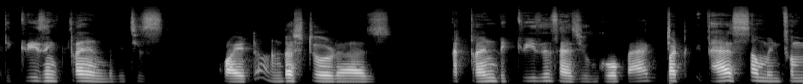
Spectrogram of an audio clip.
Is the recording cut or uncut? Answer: uncut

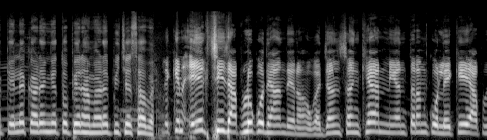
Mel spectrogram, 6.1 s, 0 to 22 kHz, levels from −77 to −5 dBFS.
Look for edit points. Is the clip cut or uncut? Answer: cut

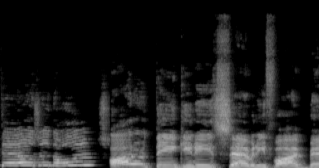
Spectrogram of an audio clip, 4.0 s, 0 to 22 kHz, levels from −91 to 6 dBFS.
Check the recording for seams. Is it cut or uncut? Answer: uncut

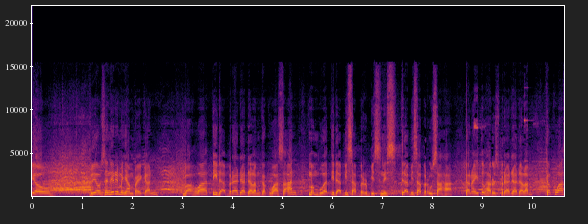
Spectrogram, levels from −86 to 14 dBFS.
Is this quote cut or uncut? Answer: uncut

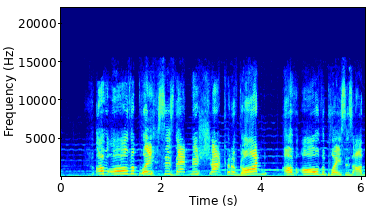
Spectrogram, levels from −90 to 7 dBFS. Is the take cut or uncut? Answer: uncut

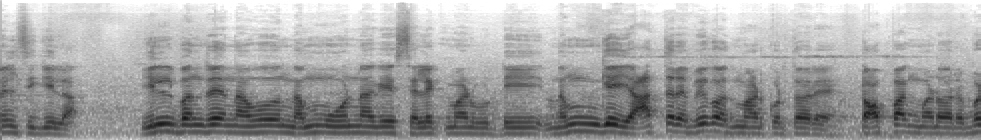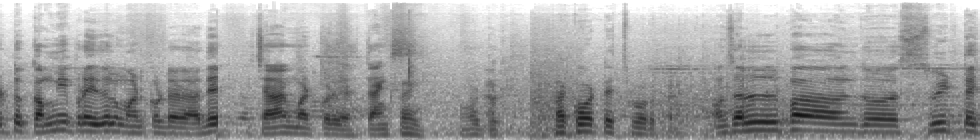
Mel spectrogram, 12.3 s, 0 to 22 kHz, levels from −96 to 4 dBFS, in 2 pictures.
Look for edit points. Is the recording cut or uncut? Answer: cut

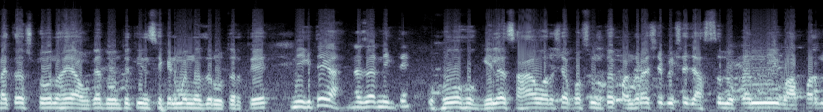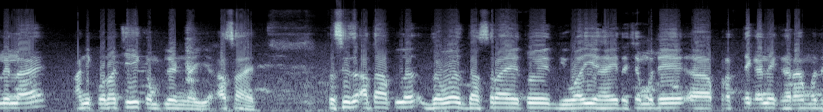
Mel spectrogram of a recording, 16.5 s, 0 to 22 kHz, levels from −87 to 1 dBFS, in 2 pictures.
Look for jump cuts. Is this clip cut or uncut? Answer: uncut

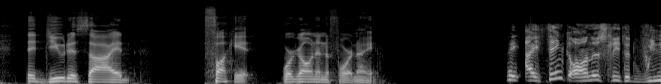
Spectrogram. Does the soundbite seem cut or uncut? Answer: uncut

